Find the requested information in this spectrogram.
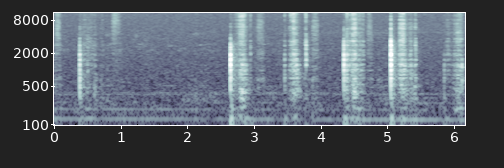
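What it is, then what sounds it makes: Chalk drawn on a wood-framed chalkboard. White chalk is drawn across a large, flat, wood-framed chalkboard in short, scratchy strokes. Several separate bursts of bright, dry scraping start with sharp onsets and fade quickly, with quiet pauses between them. A faint, steady low hum sits underneath throughout.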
